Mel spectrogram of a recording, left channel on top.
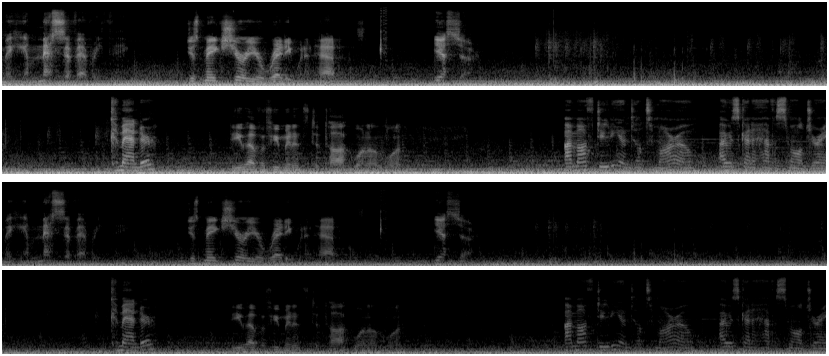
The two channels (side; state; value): right; quieter; 11.1 dB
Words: a mess of everything. Just make sure you're ready when it happens. Yes, sir. Commander? Do you have a few minutes to talk one-on-one? I'm off duty until tomorrow. I was gonna have a small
